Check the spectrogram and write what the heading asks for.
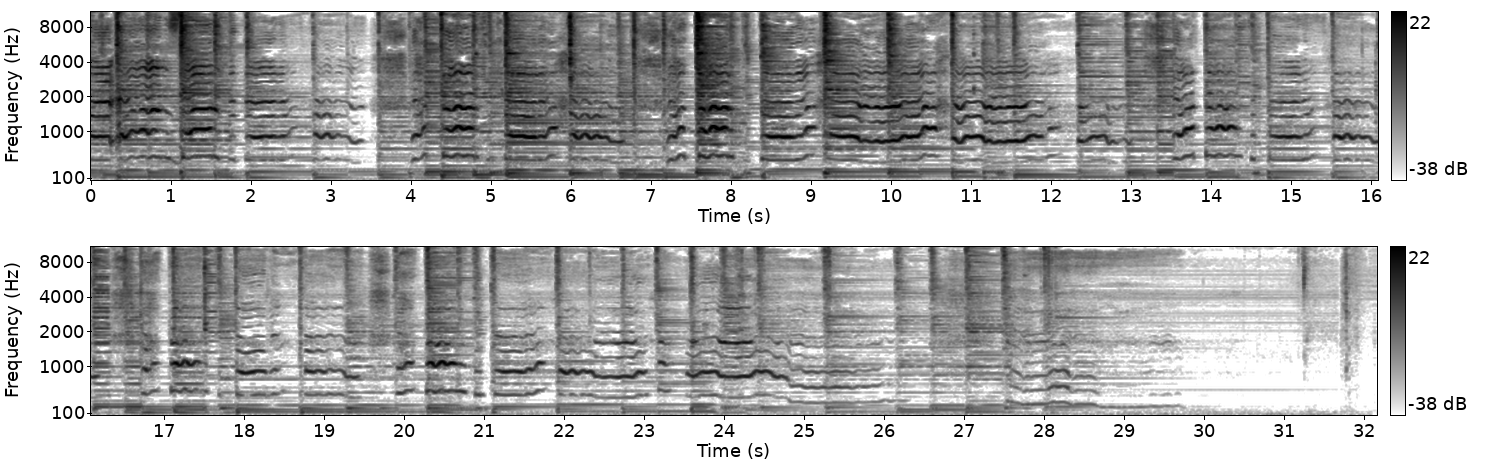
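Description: Acoustic guitar strummed under a wordless sung melody in the song's closing bars. It grows gradually quieter and the last chord rings away near the end.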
